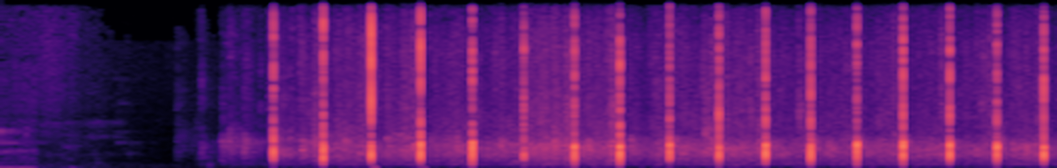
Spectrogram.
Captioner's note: applause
